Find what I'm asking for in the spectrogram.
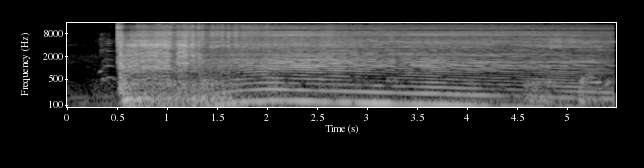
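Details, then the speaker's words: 1951 Packard straight-8 that sat 30+ years, cranked on 12 V instead of its 6 V after a fix for a grounded points wire, with no accelerator pump: the rough engine catches with uneven firing as rpm wavers and falls. "catch a little bit. It catches. There is no accelerator pump, so that's a success."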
